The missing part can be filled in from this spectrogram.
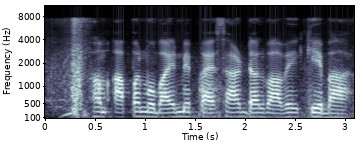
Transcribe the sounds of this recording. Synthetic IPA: hɐma̰ːpənmoːbaːɪlmẽpɛːsaɖɐlʋaːʋekebaːd̪

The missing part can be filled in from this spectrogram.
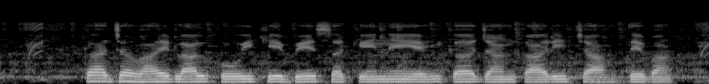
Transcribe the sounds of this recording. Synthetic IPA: kaːd͡ʒəʋaːelaːlkoːikebʱeːsəkeːnẽjəɦikad͡ʒaːnkaːɾit͡ʃaːɦt̪eːbaː

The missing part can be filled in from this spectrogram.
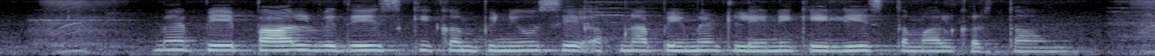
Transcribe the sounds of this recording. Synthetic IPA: mɛ̃ːpeːpaːlʋɪd̪eːʃkikɐ̃mpnijõseɐpnapeːmɛ̃ɳʈleːnekelieɪst̪eːmaːlkɐɾt̪aɦũː

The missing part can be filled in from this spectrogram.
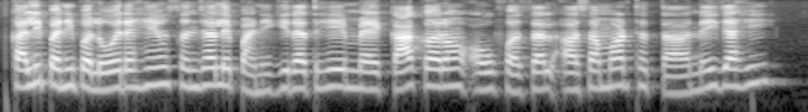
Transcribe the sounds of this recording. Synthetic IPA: kaːlipañipɐloːeɾɐɦẽũsɐ̃ɲd͡ʒʱalepaːñiɡɪɾət̪ɦemɛ̃kakəɾãʔɐufʰəsəlɐsaməɾt̪ʰət̪anɐĩd͡ʒaːɦiː

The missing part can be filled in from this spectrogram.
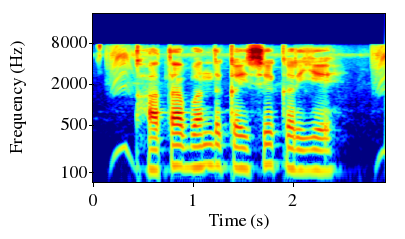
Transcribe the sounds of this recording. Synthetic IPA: kʰaːt̪abə̃nd̪kəɪsekəɾijeː

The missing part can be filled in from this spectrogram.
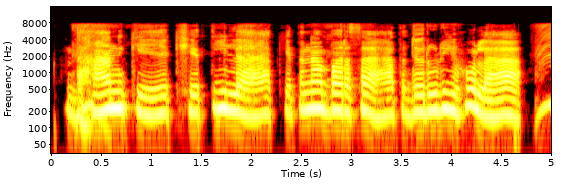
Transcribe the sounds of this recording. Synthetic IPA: d̪ʱankekʰet̪ilakɪt̪nabəɾsat̪d͡ʒəɾuɾiɦola

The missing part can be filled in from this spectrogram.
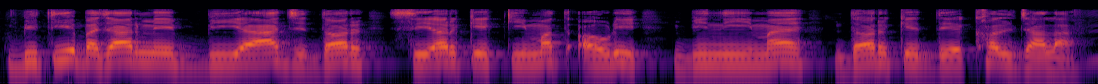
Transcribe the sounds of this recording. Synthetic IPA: bit̪ijebəd͡ʒaɾmebijad͡ʒd̪əɾseəɾkekimət̪əʊɽi | binimajd̪əɾked̪ekʰəld͡ʒala

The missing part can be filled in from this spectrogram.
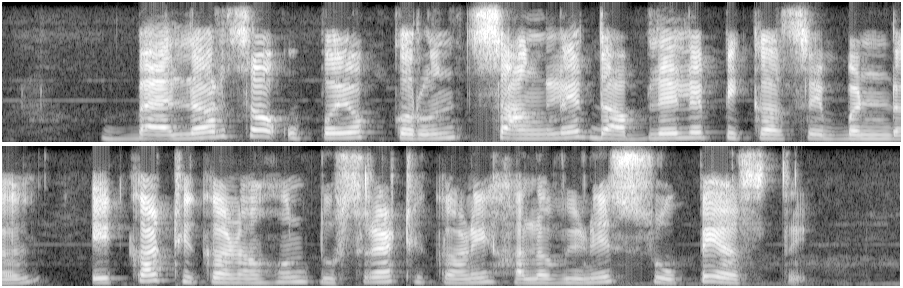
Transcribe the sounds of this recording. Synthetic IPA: bæləɾt͡saʔupəjoɡ̚kəɾuːnt͡saŋɡled̪ablelepikat͡sebəɳɖəl | ekaʈʰikaɽ̃aɦuːnd̪usɾjaʈʰikaɽ̃iːhəlʋiɳ̃esopeəst̪e

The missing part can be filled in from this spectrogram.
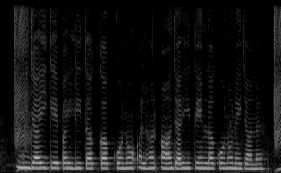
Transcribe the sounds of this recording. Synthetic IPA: ĩːd͡ʒaːikepɛɦlit̪ɐkːɐb̚koːnõʔɐlɦənãːd͡ʒaːɦit̪eːnlakːoːnõnɐĩd͡ʒaːneː

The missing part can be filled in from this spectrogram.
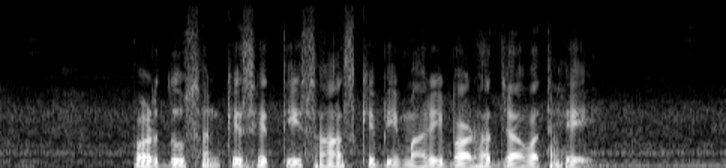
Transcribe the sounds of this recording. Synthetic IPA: pəɾd̪uːsənkeset̪isãːskebiːmaːɾibaːɽ̤ɦət̪̚d͡ʒaːʋət̪ɦɛː

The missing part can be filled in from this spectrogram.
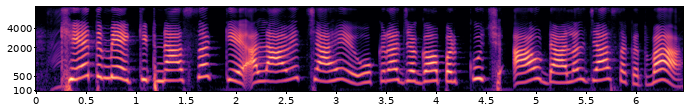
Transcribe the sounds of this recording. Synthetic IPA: kʰet̪mekiʈnasəkːeə̰laʋet̪̚t͡ʃaɦeokɾad͡ʒəɡəpəɾkut͡ʃʰawɖaləld͡ʒasəkət̪ba

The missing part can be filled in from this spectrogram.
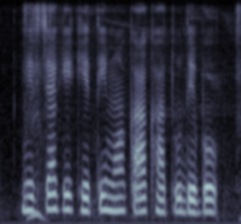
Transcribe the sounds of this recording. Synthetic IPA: mɪɾt͡ʃakikʰeːt̪imə̃kakʰaːt̪ũd̪eːboː

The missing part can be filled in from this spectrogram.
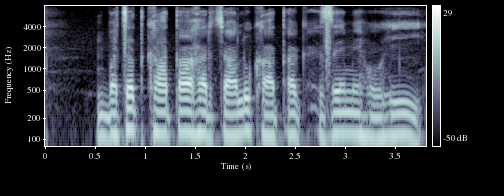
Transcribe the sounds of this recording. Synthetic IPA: bɐt͡ʃət̪kʰaːt̪aɦɐɾt͡ʃaːlukʰaːt̪akɛːsemẽɦoːɦiː

